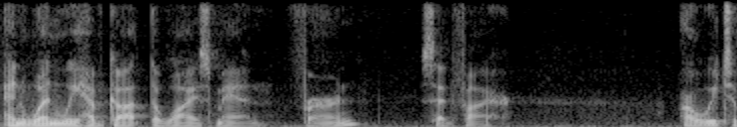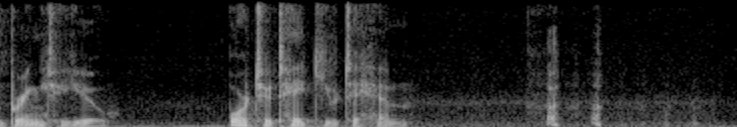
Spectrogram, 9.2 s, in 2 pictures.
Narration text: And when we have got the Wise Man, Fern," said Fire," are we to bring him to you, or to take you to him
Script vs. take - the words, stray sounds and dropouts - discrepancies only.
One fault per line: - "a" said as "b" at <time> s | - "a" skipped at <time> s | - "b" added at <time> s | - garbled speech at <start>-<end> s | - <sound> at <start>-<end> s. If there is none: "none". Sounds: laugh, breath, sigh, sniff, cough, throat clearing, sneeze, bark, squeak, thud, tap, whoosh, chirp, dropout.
- "him" skipped at 4.9 s
- laugh at 7.9-9.0 s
